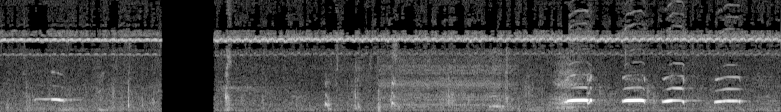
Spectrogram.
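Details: Baby monkey Lucie crying pitifully for milk, foaming at the mouth. Rough background hiss and faint clicks, then four loud, clear, whistled cries that rise and fall in quick succession near the end.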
